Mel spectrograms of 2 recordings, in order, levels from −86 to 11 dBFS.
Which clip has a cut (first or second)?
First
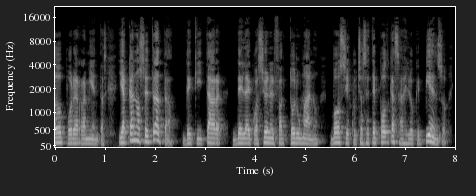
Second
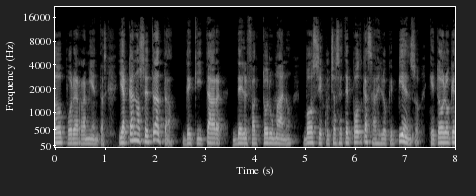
second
